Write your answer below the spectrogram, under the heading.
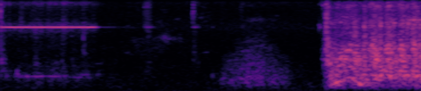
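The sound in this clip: A vehicle engine cranks briefly, then catches and starts, settling into a steady running rumble that carries on to the end.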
